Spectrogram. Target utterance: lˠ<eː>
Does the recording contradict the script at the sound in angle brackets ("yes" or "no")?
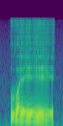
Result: yes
